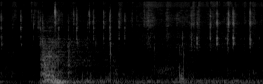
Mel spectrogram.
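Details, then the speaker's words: Old PCV valve removed from a Honda Pilot during a tune-up, shaken by hand: light, irregular clicking shows the plunger moves freely and is not stuck, though it is being replaced anyway. "yeah you still hear it clicking regardless it's time to go"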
